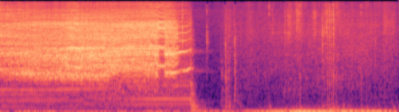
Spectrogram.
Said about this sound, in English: And anytime I put the window down, I have to listen to that.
